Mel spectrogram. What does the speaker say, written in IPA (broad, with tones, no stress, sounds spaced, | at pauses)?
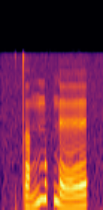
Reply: t̪ ɐ˨˥ ŋ m ʊ˥ k̚ ŋ ɛː˨˧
